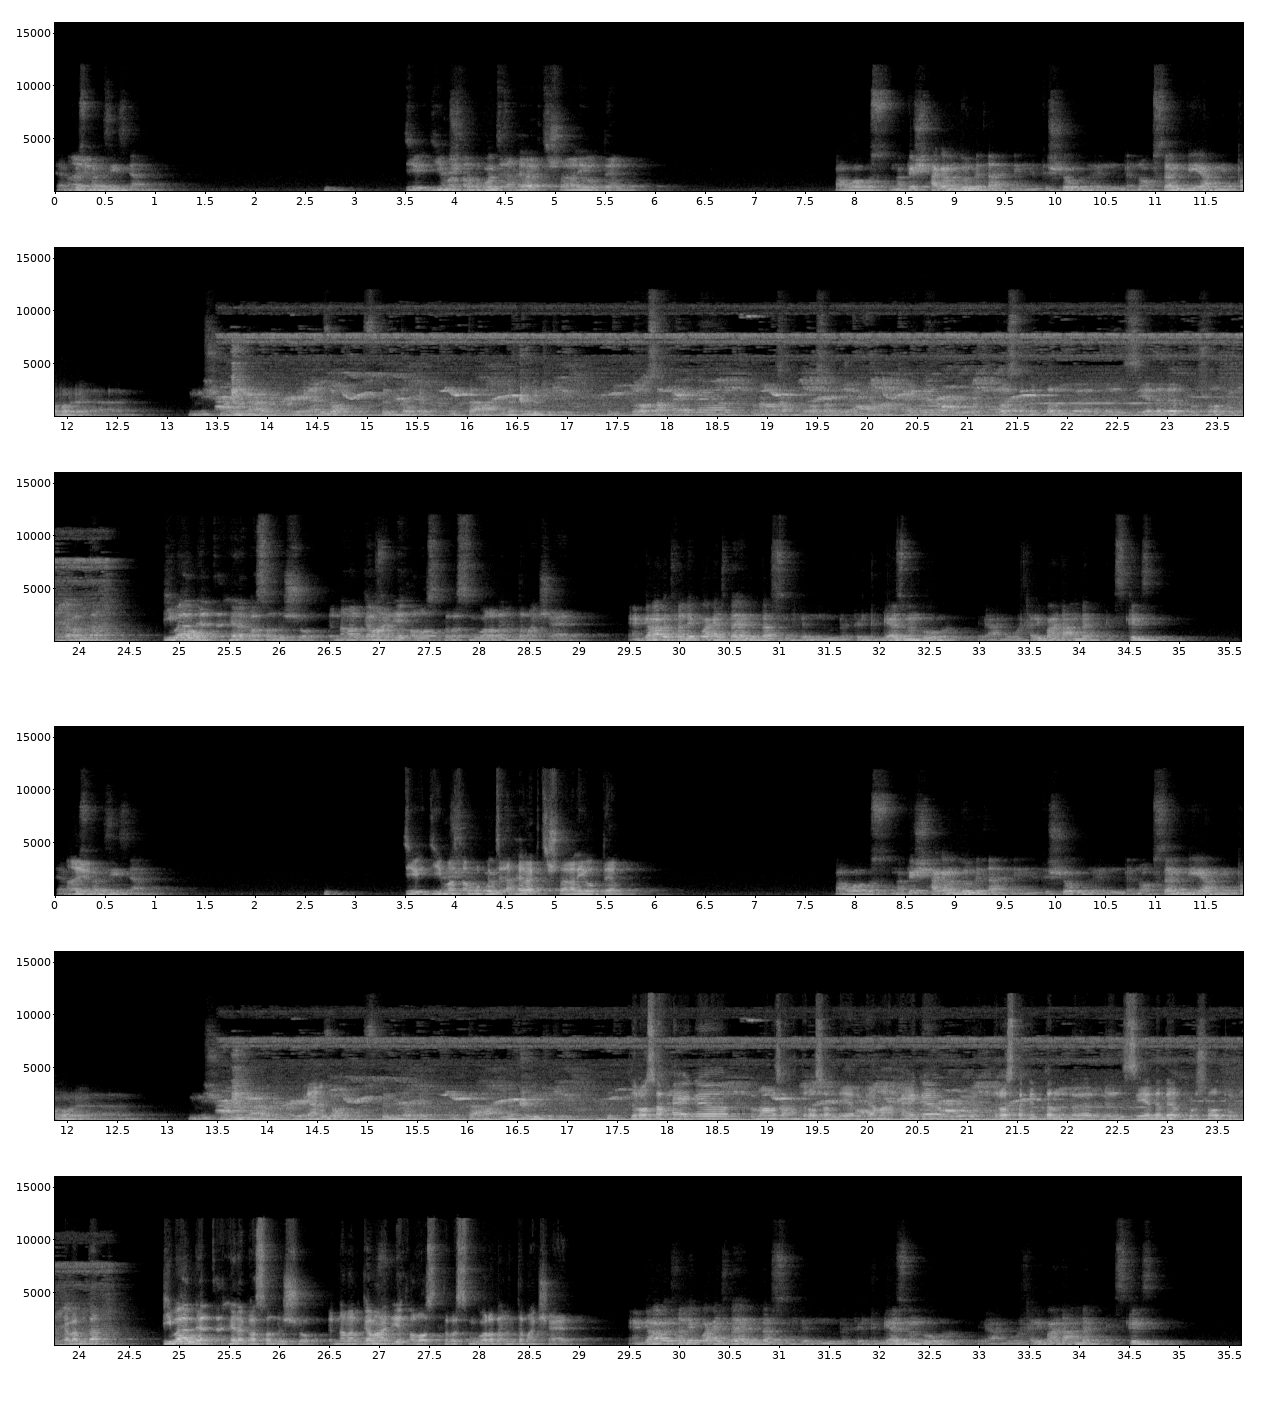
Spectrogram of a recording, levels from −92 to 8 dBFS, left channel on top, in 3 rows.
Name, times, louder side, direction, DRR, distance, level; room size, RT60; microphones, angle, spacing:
voice 1, 0.0-1.0 3.8-4.5 7.8-12.6 13.2-17.1 25.1-25.2 26.9-27.1 29.5-32.7 33.0-34.7, left 1 dB, 20° left, -3 dB, 0.7 m, -29 dB
voice 2, 3.5-5.7 14.4-14.7 17.4-24.3 24.8-29.0, right 4 dB, 75° right, 7 dB, 0.4 m, -28 dB
sound 1, 13.5-24.3, equal, 70° left, 1.5 m, -29 dB
5.2 x 2.7 x 2.5 m, 0.91 s
head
